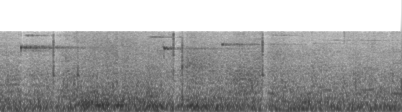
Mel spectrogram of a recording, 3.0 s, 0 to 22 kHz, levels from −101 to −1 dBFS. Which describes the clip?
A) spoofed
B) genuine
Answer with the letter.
B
